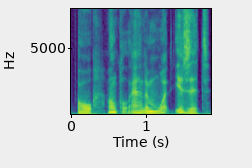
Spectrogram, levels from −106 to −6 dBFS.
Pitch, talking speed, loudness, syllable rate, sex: 125 Hz, 195 wpm, -17 LUFS, 5.7 syllables/s, male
